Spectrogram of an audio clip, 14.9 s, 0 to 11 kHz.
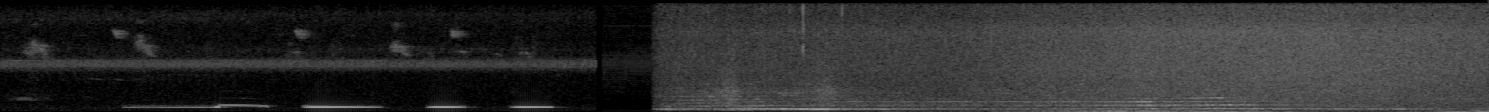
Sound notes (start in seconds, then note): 6.6 animal bellowing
